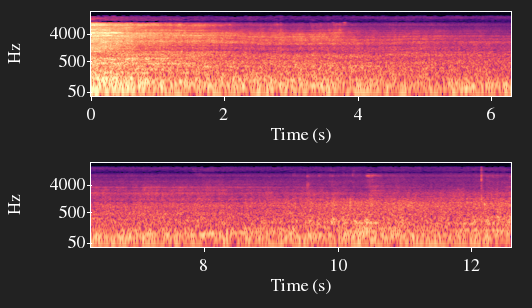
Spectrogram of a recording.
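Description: Freight train of autorack cars moving away: its rumble falls off over the first couple of seconds, then settles into a steady low rumble.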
